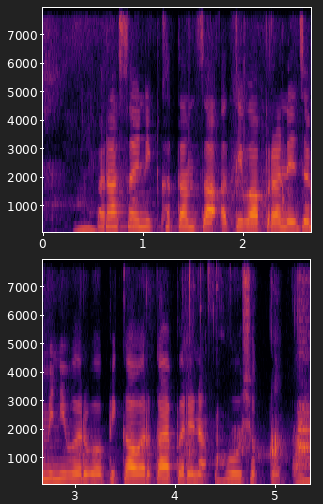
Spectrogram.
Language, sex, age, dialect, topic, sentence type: Marathi, female, 25-30, Northern Konkan, agriculture, question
